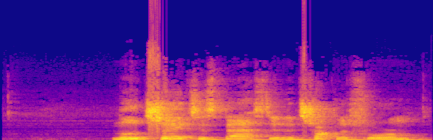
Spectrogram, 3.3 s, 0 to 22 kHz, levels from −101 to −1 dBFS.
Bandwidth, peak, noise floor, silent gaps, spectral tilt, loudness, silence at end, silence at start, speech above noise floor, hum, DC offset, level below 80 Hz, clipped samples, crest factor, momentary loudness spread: over 20 kHz; 0 dBFS; -54 dBFS; none; -4 dB/octave; -12 LUFS; 0 s; 0.85 s; 41 dB; none; under 0.1%; -52 dBFS; 0.1%; 14 dB; 11 LU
